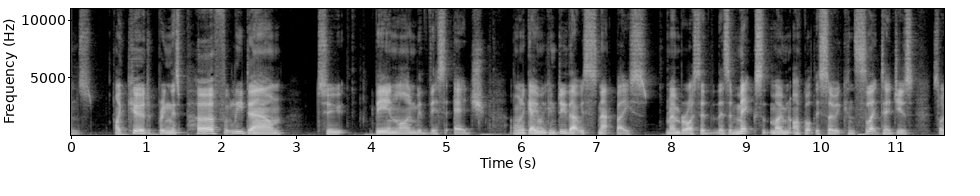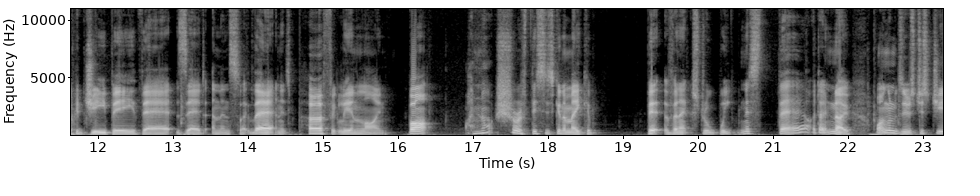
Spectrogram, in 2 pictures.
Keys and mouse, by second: 0.6 g, 1.0 z, 4.0 shift+middle drag, 5.4 ctrl+z, 6.0 shift+middle drag, 7.8-10.5 drag, 11.5 g, 11.8 b, 12.5 click, 13.1 z, 14.3 shift+middle click, 16.2 shift+middle drag, 17.7-18.6 middle drag, 19.8 click, 20.5 shift+middle drag, 21.0 click, 21.4 click, 22.2 g, 22.6 z.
